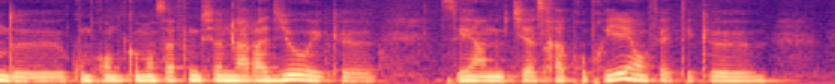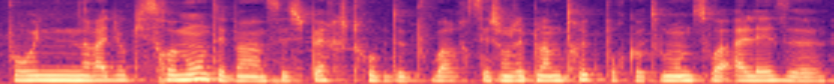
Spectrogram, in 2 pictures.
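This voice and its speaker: A woman's voice: deep voice, warm tone. A woman explaining things in an informal, rambling way during a casual group discussion.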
